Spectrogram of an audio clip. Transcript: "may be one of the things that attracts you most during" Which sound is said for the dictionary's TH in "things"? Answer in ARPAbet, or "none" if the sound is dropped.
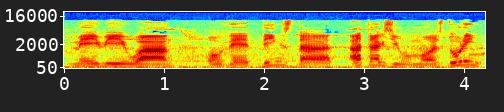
T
